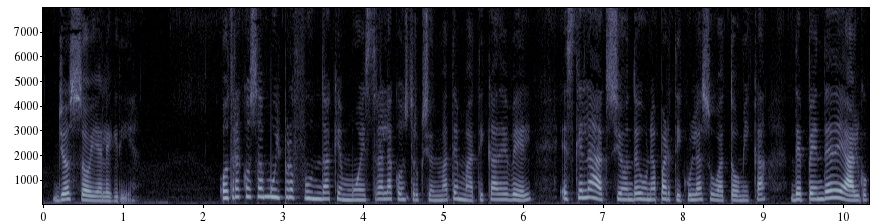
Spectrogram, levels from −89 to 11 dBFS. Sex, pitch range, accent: female, 200-250 Hz, Colombian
